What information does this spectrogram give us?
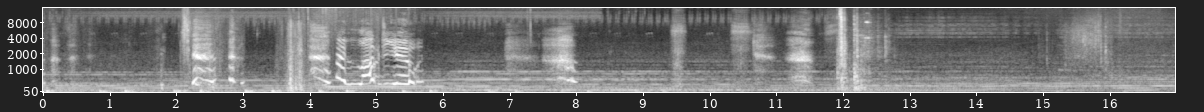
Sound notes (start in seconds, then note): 5.8 crying; 12.7 dramatic music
